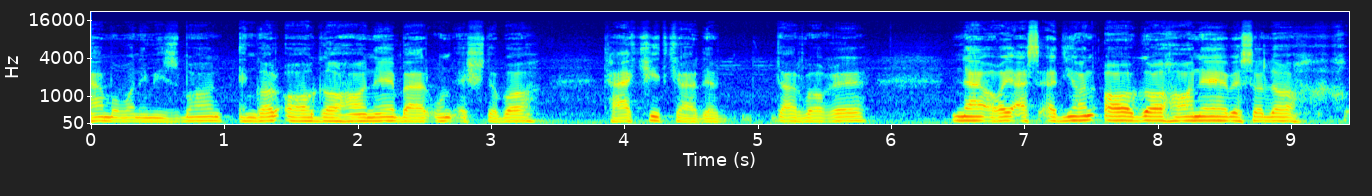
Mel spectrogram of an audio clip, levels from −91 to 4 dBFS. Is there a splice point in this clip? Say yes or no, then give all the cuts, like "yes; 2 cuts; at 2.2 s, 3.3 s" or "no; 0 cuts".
yes; 1 cut; at 1.1 s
